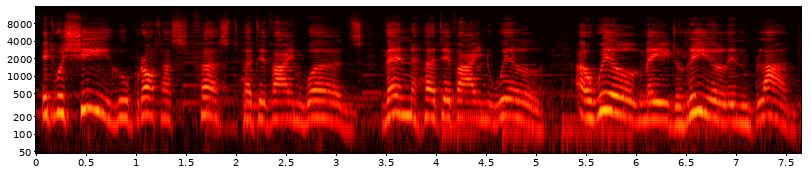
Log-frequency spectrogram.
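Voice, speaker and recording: High-voiced, lofty cult priest. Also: male voice, slow, few pauses, fairly bright tone, soft background music. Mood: exalted, haughty. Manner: grandiose, sermonizing, condescending. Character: lofty, zealous cult priest preaching of a blood goddess. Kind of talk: theatrical fantasy game dialogue.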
